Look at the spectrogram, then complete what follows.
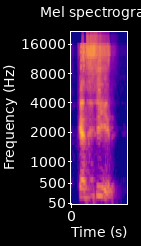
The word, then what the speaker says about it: Kathir: अच्छा, ये कसीर है, इसको इंग्लिश में कैसे लिखते हैं? KATHIR, और इसका तलफ़ुज़, इसका प्रोनाउंस होते हैं कसीर, काफ था यारा, कसीर कहते हैं ना, कसीर वही है।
